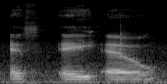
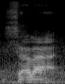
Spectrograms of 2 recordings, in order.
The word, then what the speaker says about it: salah: sometimes you see a-h and people say salah this is the correct way to pronounce the prayer that you make five times a day okay even people who know how to read properly and pronounce properly many times make this mistake and say salat there's two different s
